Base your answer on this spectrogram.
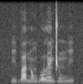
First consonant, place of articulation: labial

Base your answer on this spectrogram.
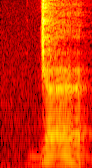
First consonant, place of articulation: palatal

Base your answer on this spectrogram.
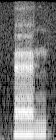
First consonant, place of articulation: velar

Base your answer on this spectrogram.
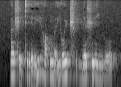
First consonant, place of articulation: retroflex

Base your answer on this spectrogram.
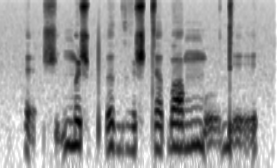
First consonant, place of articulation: glottal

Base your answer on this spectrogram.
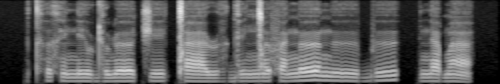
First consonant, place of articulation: alveolar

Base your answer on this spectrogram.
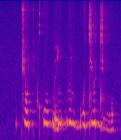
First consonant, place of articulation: palatal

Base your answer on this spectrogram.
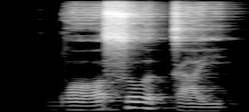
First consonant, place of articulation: labial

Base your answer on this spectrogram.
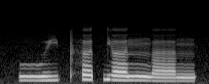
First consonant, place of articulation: palatal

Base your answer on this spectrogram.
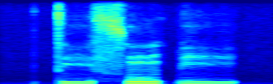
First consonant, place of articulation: alveolar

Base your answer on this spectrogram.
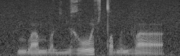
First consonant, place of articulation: labial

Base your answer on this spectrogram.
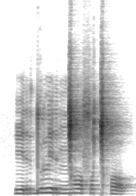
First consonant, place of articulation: alveolar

